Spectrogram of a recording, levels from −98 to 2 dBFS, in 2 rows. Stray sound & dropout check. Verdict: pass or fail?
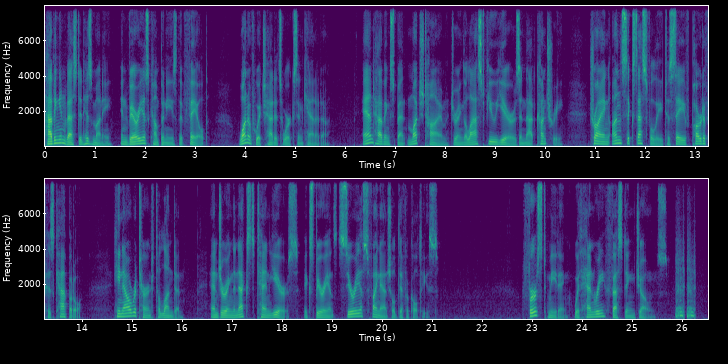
fail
